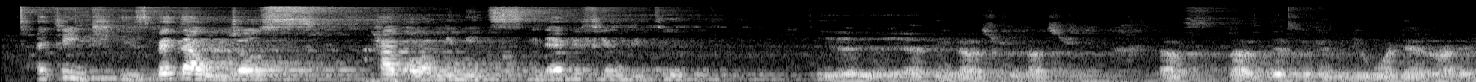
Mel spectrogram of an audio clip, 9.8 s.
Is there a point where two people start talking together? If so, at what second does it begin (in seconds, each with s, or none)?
none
